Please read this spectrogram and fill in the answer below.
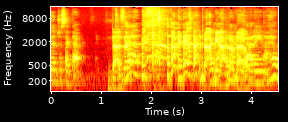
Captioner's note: laughs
